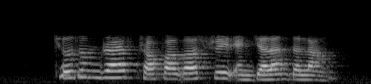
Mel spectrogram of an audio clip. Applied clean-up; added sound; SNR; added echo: none; none; none; none.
